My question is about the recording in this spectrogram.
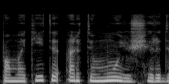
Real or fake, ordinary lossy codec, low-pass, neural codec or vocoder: real; AAC, 48 kbps; 10.8 kHz; none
